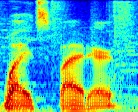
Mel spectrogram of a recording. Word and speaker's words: WhyteSpyder: He'll tell us the founding story, and we'll also learn why the company is called WhyteSpyder. And that is white and spider spelled with a Y instead of an I.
